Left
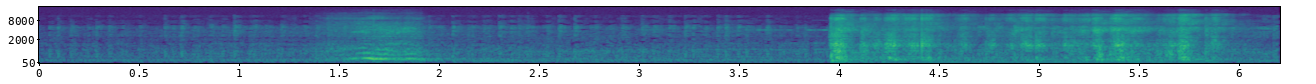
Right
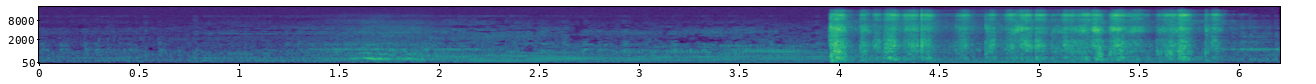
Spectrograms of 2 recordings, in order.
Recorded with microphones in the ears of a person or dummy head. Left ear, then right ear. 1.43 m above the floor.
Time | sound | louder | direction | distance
1.4 | a zipper | left 7 dB | 60° left (ahead or behind) | 1.7 m
4.0 | writing | right 4 dB | 30° right (ahead or behind) | 0.8 m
